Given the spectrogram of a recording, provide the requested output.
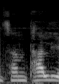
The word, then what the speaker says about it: संथाली: बोलते कुछ भी बोलते, बट एक्चुअल में शायद प्रोनाउंसिएशन संथाली है। मैं देखा था, मैं संथाली बोलता था लेकिन संथाली है एक्चुअल में प्रोनाउंसिएशन।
